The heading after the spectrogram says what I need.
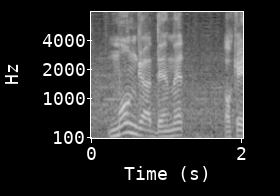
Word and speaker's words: manga: Not manga. It's pronounced monga.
